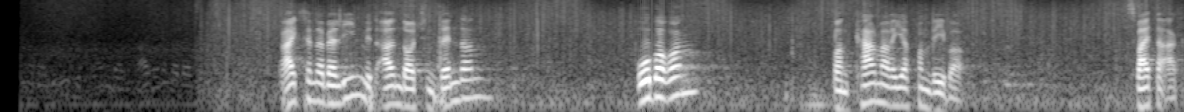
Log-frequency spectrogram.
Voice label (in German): ansage; reichssender berlin; oberon; 1936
